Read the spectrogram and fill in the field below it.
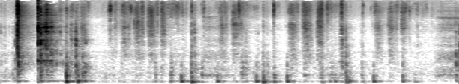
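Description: A stamp taps repeatedly on an ink pad.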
